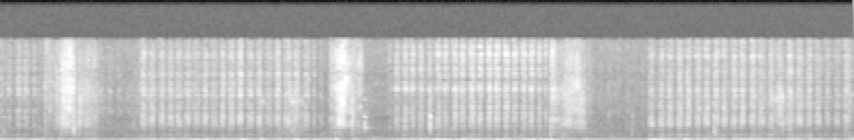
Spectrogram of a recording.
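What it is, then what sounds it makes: Colored pencil on paper. A gloved hand rubs a pink colored pencil in repeated strokes across the page of an open paper coloring book lying flat. A soft, continuous scratchy rubbing is heard over a steady low hum, with a few bright swishing bursts.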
